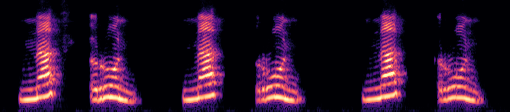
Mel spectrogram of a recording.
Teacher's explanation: Example نثرن، جس میں ہم سا کی سین کی سیٹی والی آواز نہیں آنے دیں گے، بلکہ منہ کے اندر ہوا کو روکتے ہوئے زبان کی نوک سامنے والے دانتوں کو ٹکراتے ہوئے سا کا مخرج نکلتا ہے. نثرن، نثرن جس میں بالکل بھی س والی آواز نہیں آئے گی.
